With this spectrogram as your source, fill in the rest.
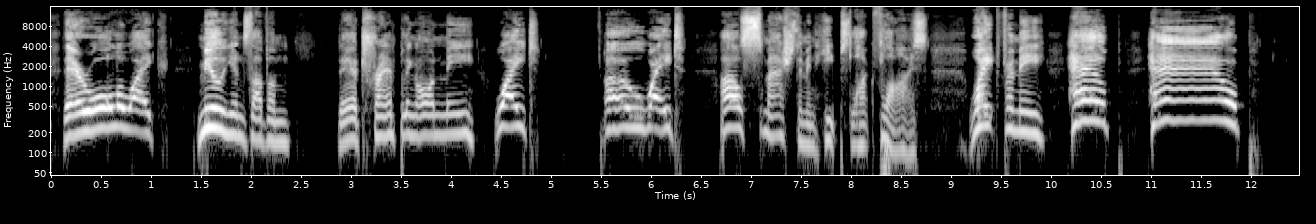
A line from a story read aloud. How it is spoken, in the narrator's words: An interminable and sustained howl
